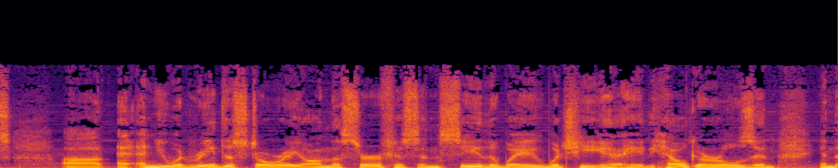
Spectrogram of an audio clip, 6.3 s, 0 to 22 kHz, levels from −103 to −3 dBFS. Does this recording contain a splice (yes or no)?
yes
